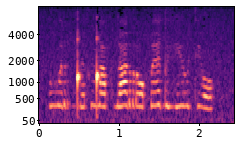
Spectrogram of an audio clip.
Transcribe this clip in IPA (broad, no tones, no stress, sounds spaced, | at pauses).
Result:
v ə r ɡ͡ǃ ɛ f ŋ͡ǃ a f d a r ɔ f ɛ d ə zʲ ø v tʲ ɔ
